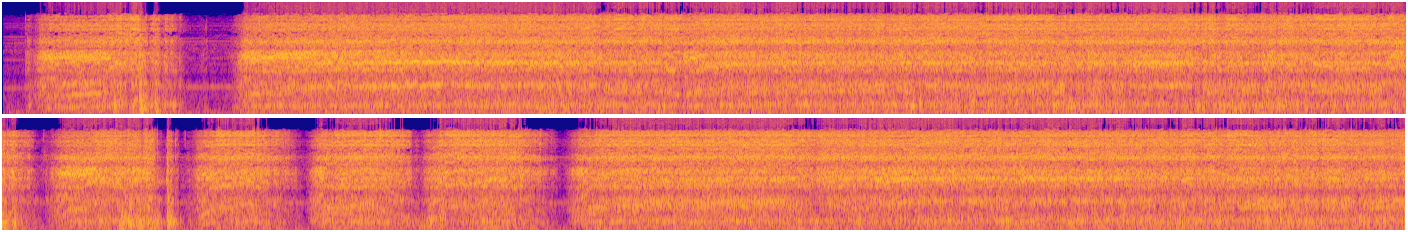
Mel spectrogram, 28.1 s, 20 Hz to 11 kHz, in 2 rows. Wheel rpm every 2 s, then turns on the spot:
70, 130, 220, 210, 230, 230, 220, 120, 100, 110, 180, 220, 230, 230.
18-20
